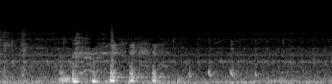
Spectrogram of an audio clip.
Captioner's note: laughing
